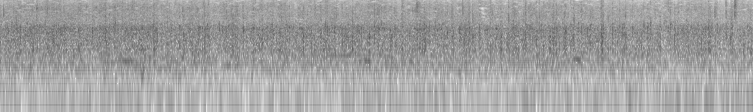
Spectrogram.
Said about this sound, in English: Why don't you give the Lord a hand clap of praise before you're seated this morning?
